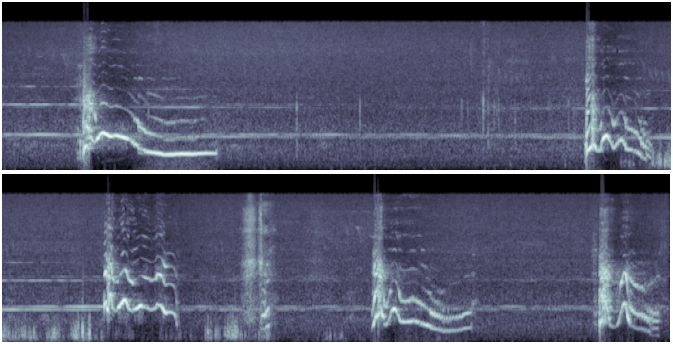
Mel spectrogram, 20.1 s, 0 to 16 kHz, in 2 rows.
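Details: Lazarus, a pet dog, howling at monthly tornado sirens on July 1, 2009: repeated wavering howls that rise and slide downward, several separate bouts over twenty seconds, with a steady siren tone droning underneath throughout.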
